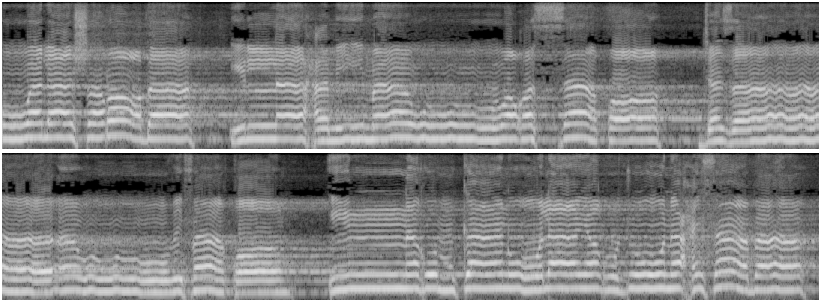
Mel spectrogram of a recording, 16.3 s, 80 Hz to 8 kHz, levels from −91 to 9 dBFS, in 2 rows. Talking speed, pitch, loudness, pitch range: 45 wpm, 220 Hz, -10 LUFS, 200-245 Hz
